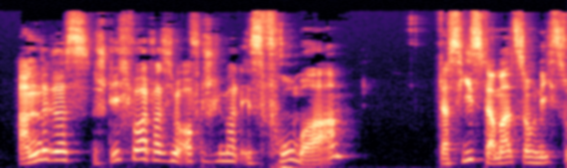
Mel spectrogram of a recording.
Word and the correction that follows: FOMO: FOMO, Entschuldigung, nicht FOMA. Out schreibt man ja, ja mit aber O macht und nicht mit A. FOMO ist völlig, ja.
